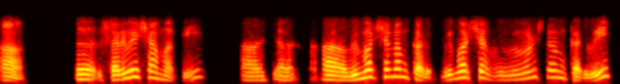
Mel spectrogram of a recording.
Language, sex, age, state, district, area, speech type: Sanskrit, male, 60+, Karnataka, Bangalore Urban, urban, conversation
